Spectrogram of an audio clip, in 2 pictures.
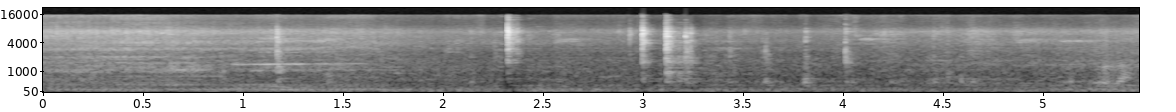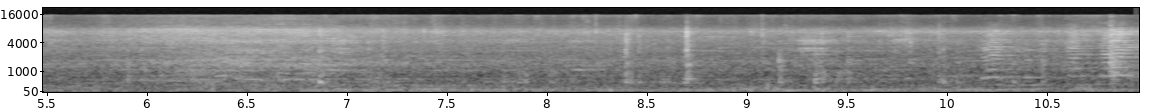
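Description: Wrench work on clutch pressure-plate bolts: a few sharp metallic clicks, two close together about three seconds in and another near the end, over a steady low rumble.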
